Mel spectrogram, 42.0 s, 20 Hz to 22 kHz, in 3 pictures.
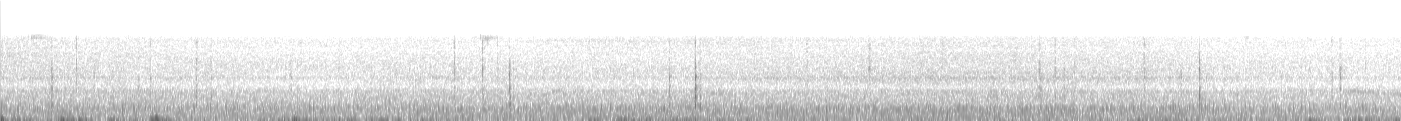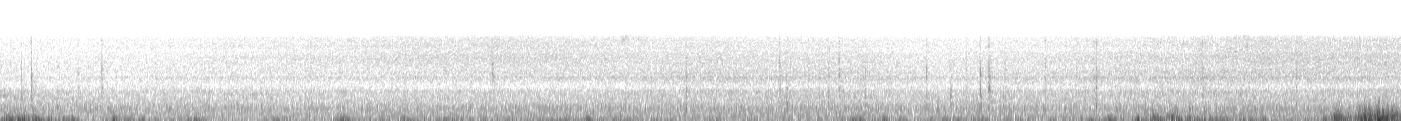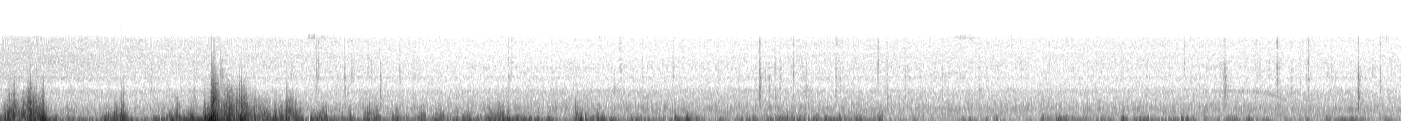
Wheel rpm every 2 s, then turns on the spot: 0, 0, 0, 0, 0, 0, 0, 0, 0, 0, 0, 0, 0, 0, 0, 0, 0, 0, 0, 0, 0.
none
